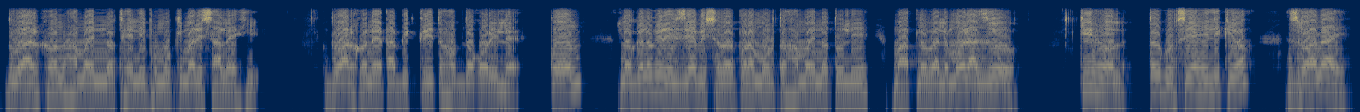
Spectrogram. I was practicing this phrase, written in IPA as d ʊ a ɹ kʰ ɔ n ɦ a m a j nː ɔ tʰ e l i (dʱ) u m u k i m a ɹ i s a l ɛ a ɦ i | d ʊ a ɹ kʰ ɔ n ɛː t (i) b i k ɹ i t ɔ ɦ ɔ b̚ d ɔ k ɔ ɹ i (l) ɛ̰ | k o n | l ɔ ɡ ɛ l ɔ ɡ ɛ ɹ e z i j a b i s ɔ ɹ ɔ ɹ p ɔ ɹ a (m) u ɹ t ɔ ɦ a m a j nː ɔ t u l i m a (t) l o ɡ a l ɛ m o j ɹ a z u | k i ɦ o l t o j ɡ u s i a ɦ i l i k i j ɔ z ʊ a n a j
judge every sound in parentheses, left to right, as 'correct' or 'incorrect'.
incorrect: bʱ, incorrect: a, correct, correct, correct

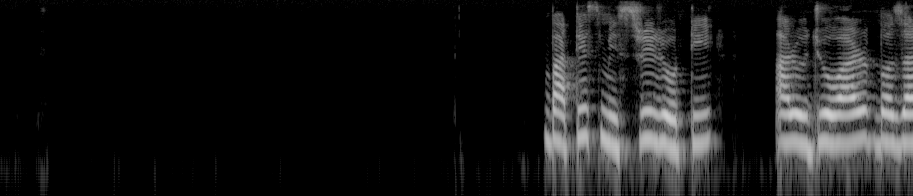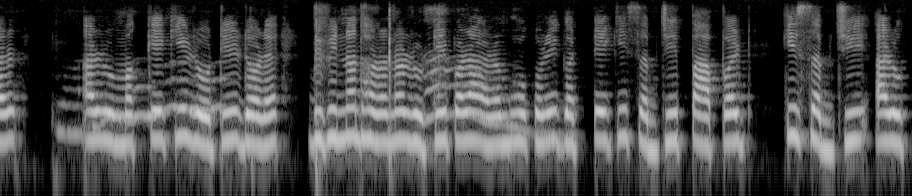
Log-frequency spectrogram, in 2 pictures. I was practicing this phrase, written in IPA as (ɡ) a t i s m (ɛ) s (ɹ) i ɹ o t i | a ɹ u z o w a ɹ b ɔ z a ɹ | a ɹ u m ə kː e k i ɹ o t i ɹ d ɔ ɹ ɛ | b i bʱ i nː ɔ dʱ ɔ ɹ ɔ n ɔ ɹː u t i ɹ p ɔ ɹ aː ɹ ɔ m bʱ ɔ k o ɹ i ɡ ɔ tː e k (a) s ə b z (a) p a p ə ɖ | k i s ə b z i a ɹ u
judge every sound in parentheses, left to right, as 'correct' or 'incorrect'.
incorrect: b, incorrect: i, correct, incorrect: i, incorrect: i

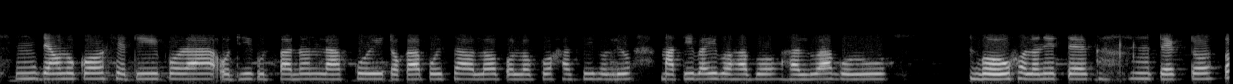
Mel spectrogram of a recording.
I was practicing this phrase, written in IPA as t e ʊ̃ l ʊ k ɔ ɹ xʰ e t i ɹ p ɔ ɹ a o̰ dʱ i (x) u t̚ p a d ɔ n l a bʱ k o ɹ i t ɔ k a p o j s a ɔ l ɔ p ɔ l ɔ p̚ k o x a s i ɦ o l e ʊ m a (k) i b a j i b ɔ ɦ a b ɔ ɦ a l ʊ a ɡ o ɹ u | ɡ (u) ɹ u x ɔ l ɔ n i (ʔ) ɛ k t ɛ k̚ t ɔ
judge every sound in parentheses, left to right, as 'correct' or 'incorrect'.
incorrect: k, incorrect: t, incorrect: o, incorrect: t

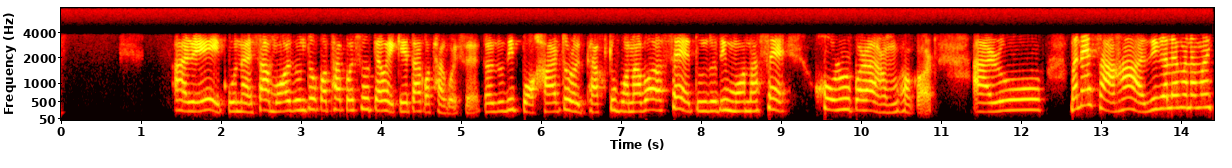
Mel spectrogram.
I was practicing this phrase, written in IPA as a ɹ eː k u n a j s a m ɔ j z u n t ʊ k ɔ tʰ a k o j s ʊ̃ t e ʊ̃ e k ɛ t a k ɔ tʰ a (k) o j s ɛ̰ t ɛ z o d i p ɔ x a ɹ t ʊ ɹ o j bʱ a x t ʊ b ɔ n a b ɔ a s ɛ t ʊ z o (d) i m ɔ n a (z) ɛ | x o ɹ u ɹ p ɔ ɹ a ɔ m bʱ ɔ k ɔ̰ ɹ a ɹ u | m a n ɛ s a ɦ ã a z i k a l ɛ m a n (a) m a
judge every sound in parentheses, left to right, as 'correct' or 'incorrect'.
correct, correct, incorrect: s, incorrect: ɛ

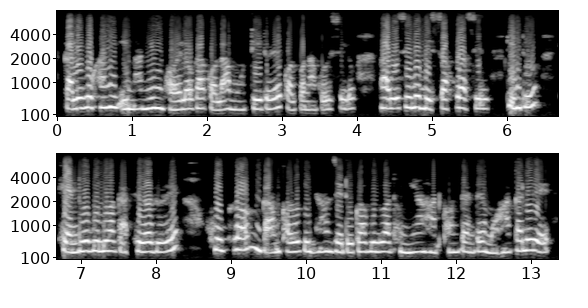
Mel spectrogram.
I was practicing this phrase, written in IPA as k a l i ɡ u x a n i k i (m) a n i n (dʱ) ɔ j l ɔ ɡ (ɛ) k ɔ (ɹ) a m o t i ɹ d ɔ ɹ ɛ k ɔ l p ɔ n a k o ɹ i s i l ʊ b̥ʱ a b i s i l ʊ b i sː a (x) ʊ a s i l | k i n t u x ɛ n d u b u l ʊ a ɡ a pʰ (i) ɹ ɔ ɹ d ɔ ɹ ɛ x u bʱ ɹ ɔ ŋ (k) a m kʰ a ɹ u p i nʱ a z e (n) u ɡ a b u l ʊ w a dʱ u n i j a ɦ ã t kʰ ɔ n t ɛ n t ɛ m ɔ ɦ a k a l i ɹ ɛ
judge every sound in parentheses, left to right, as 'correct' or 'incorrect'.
correct, incorrect: bʱ, incorrect: a, incorrect: l, correct, correct, incorrect: ɡ, incorrect: d

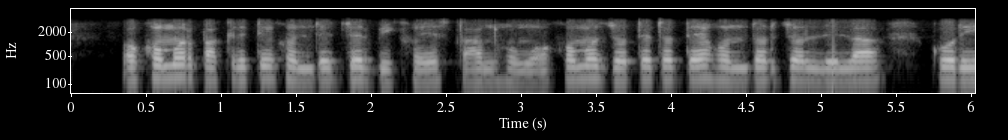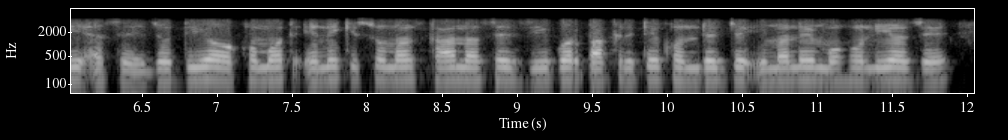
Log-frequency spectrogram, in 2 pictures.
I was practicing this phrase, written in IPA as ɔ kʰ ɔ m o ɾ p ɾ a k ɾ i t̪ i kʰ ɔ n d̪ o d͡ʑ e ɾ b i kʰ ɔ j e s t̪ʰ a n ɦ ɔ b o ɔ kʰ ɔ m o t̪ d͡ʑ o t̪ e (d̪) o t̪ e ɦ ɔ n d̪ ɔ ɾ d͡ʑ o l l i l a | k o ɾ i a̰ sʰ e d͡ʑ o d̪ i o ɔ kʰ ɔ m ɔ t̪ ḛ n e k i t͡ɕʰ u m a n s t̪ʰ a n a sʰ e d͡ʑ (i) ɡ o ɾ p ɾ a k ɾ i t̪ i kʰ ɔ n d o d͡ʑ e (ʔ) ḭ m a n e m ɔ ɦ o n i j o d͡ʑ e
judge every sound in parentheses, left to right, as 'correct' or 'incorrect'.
incorrect: t̪, correct, correct

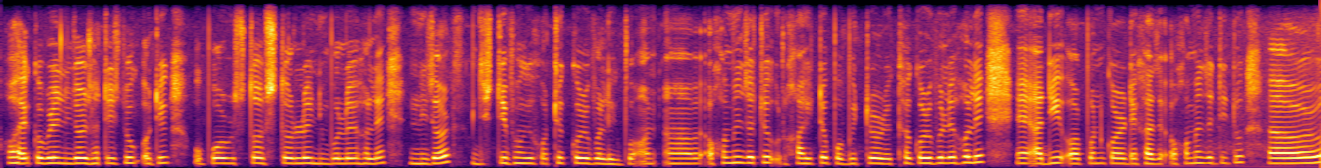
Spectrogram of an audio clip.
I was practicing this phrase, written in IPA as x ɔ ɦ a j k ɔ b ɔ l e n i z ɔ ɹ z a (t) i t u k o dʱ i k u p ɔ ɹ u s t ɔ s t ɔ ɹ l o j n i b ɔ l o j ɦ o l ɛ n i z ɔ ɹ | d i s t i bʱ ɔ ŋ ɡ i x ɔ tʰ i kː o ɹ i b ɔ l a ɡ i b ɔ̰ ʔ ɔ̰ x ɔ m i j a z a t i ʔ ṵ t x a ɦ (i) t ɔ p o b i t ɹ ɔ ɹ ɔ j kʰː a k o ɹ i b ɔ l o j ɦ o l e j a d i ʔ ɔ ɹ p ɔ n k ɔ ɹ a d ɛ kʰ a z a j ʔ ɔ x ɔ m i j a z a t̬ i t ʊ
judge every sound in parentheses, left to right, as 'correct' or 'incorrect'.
correct, correct

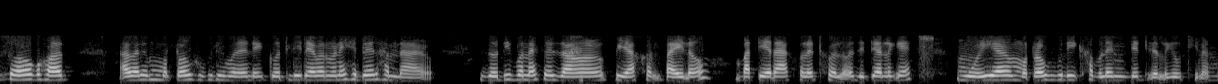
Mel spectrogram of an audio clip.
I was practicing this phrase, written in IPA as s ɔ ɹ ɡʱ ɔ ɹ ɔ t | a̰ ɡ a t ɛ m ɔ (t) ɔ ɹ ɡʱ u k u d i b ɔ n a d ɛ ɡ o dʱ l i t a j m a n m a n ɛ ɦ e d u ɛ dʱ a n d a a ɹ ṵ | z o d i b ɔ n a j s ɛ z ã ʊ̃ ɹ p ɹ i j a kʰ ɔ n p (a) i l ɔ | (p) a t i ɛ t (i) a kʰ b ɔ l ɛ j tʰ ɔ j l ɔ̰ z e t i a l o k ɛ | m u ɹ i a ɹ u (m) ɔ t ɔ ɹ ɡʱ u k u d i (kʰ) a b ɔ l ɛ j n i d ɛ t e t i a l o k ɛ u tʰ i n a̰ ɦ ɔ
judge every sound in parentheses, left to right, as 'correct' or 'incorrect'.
correct, correct, incorrect: b, incorrect: a, correct, correct

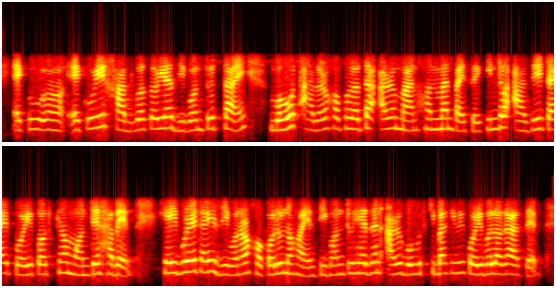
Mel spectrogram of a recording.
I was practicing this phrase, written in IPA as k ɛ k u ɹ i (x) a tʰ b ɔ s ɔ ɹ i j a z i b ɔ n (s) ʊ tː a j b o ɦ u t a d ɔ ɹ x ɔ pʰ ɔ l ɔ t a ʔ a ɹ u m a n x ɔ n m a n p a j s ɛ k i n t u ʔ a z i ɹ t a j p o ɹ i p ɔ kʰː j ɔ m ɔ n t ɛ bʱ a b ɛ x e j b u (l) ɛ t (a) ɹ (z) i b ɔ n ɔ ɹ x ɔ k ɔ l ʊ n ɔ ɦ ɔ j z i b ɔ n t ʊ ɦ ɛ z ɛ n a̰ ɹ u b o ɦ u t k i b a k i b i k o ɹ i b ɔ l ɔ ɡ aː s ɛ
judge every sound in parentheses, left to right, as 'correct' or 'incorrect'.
correct, incorrect: t, incorrect: ɹ, correct, correct

